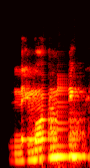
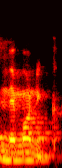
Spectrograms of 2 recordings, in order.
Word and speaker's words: mnemonic: doesn't improve your lesson mnemonic improves your memory right this is pronounced as mnemonic m silent mnemonic so what is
